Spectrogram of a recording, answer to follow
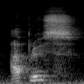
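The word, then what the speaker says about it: à plus: in this one and in the shortened version aplus we do pronounce the s so be careful with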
